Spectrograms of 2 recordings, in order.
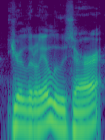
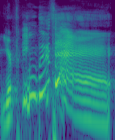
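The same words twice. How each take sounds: First: Said in the usual way. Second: High, distorted screech of an insult; theatrical high-pitched outburst; put-on HRH voice. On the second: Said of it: "be in my H R H for a second".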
